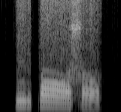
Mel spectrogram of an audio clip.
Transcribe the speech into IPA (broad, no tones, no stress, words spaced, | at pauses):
ŋipɔːsɔ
